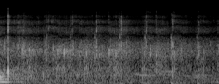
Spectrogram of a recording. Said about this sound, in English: we are honoring grandparents today. One more time, can we clap for all of our grandparents in the house?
